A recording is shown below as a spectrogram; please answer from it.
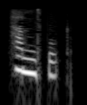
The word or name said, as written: handbook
